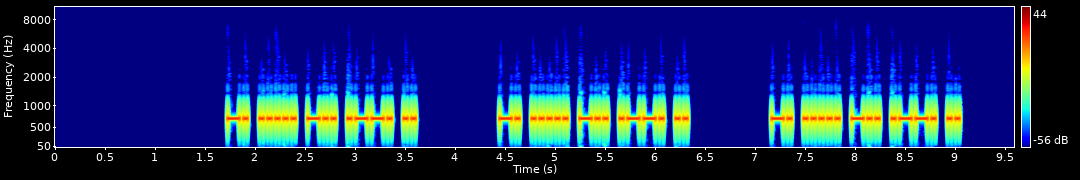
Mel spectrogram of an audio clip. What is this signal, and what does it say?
Morse code, heard as a keyed tone, about 30 wpm, 700 Hz. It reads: N5DPI N5DPI N5DPI
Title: USA Call Signs - 5 Characters - Repeated 3x - 30wpm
